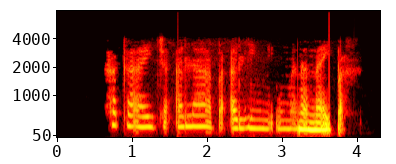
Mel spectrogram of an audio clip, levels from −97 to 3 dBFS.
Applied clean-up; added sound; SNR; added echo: none; none; none; none.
